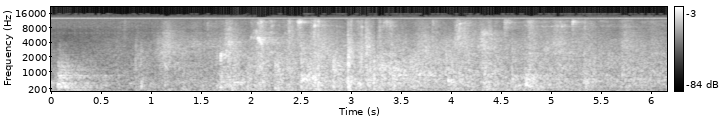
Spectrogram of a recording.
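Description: Footsteps of hard-soled shoes on a hard floor or stairs, a steady run of steps starting a couple of seconds in.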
